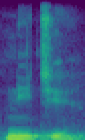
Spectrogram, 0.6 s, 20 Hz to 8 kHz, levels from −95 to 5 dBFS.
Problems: constant background noise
